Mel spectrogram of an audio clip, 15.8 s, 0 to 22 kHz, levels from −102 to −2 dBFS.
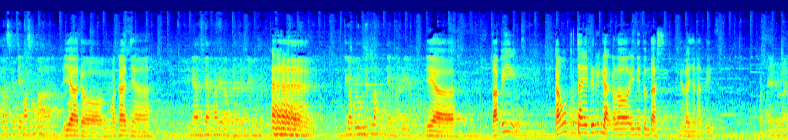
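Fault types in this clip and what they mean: No technical faults can be heard anywhere in the signal.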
